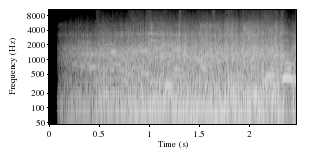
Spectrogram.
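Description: People talking under a steady low rumble, fading in over the first half second.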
